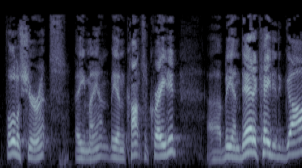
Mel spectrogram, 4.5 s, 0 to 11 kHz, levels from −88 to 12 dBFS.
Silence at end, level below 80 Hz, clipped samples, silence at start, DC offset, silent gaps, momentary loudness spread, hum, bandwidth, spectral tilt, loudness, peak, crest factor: 0 s; -72 dBFS; under 0.1%; 0.1 s; under 0.1%; none; 16 LU; none; 8.8 kHz; -3.5 dB/octave; -24 LUFS; -6 dBFS; 20 dB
